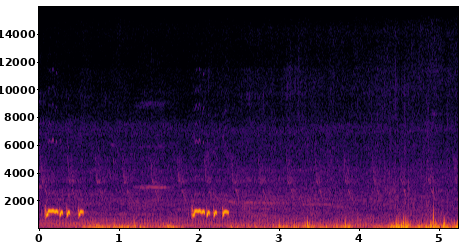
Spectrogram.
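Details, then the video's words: Zebra dove giving two rolling four-note coo phrases in 'suara sedang' (medium voice) style, then low rumbling noise and thumps take over the second half. "Merbuk suara sedang"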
